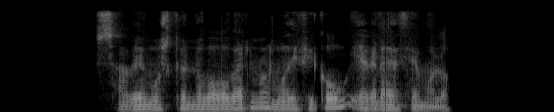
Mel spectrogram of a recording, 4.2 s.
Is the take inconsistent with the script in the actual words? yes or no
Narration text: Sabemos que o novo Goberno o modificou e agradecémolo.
no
